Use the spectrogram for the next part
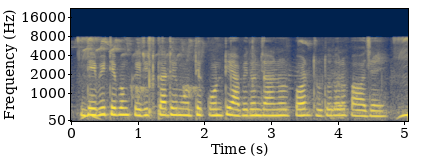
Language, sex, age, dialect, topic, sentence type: Bengali, female, 18-24, Northern/Varendri, banking, question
